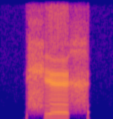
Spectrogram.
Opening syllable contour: low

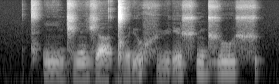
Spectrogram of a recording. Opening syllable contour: low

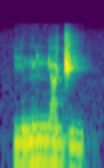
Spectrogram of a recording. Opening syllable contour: low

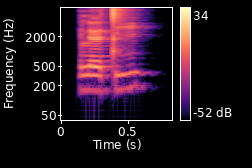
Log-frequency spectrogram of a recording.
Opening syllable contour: low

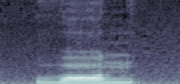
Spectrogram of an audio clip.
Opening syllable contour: high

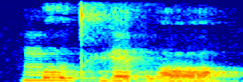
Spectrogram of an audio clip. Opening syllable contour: falling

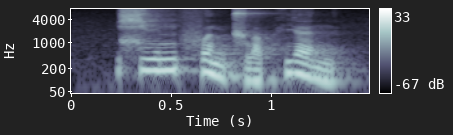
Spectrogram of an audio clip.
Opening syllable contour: high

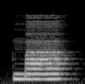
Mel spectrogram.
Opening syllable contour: low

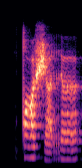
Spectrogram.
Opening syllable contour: high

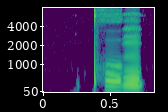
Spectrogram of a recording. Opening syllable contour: high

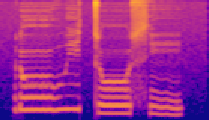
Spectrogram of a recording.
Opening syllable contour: high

